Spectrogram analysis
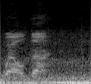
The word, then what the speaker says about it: Welldone: or gals know but my last name is actually pronounced well done like good job right um but phonetically uh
